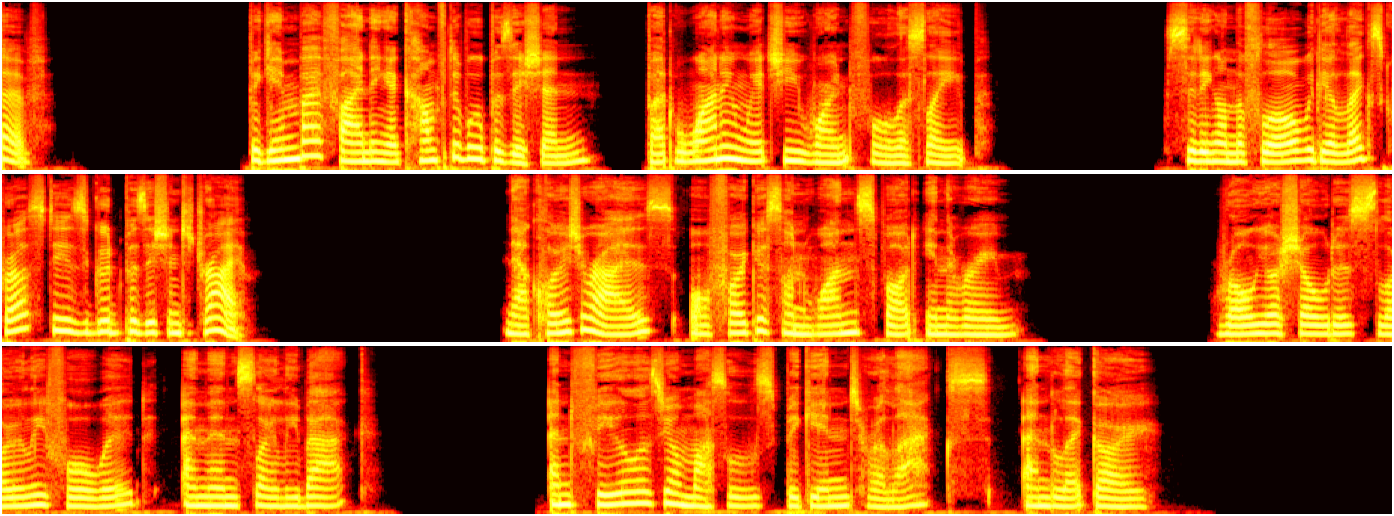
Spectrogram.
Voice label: Meditation Cold

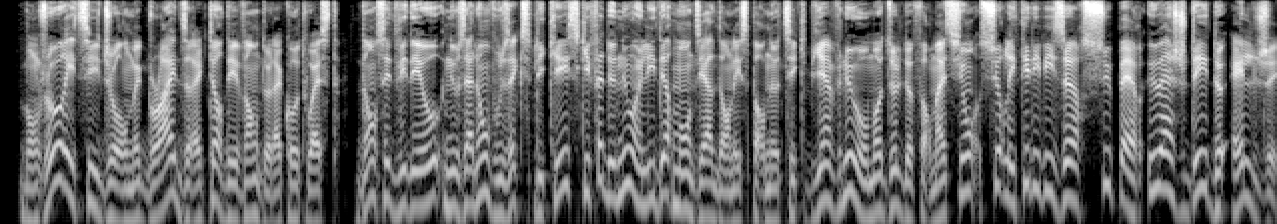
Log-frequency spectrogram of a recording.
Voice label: FR CA

